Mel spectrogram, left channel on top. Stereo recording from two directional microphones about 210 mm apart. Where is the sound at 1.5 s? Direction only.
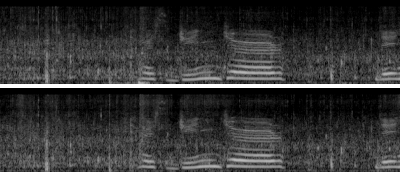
Centre (ahead or behind).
